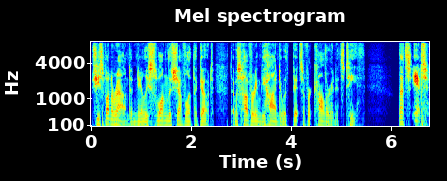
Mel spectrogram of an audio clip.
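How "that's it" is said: high, exasperated snarl. A narrator's reading. Student to the goats, an angry snarl. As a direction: snap it, fed up. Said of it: "she snarled".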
